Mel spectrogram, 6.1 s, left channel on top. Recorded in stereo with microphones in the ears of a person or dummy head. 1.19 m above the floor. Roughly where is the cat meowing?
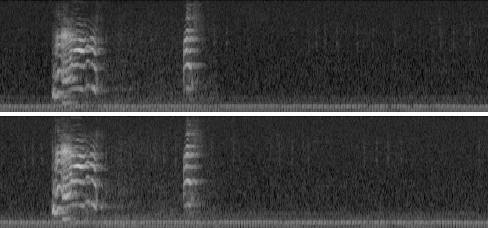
Centre.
